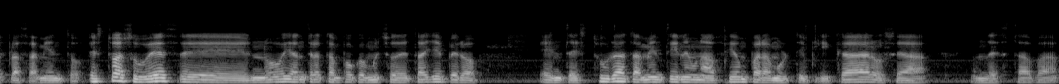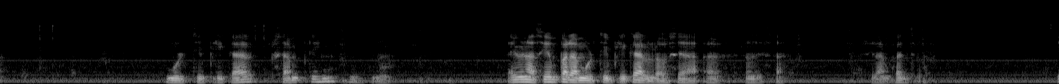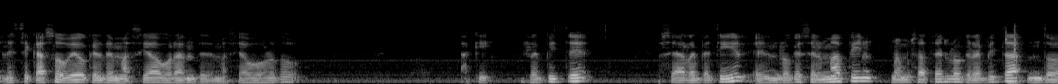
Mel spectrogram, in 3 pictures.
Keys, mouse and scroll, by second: 6.3-8.2 middle drag, 8.2-31.7 drag.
